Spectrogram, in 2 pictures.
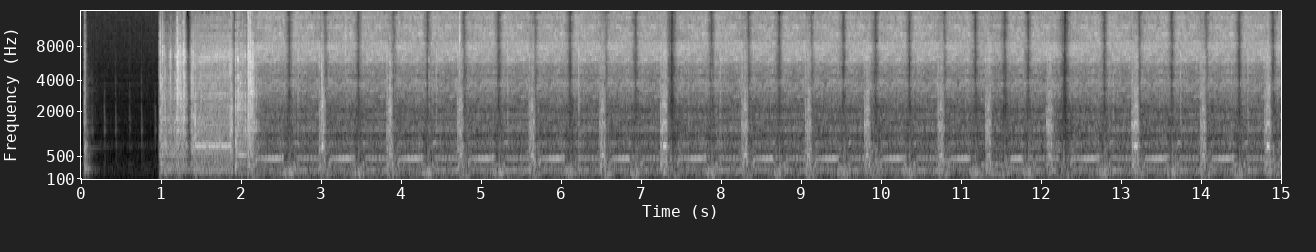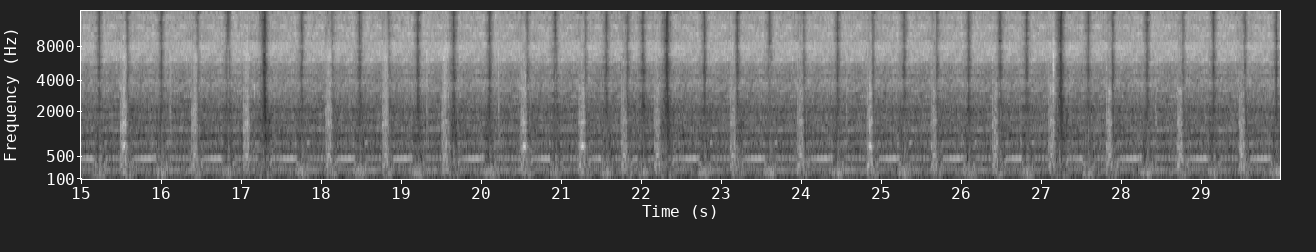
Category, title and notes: Sound effects > Objects / House appliances
canon pixma print colour1
Recording of a Canon Pixma TS3720 all-in-one printer. To get this recording, the microphones were placed inside the edge of the printer. Then we set the printer off. Do not attempt this yourself without an expert assisting you, as I had a printers expert with me when setting this up.
ASMR, Canon, Canon-Pixma, computer, ink-jet, Inkjet, mechanical, nk-jet, nostalgia, office, Pixma, printer, printing, robot, technology, work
